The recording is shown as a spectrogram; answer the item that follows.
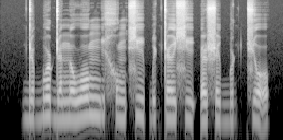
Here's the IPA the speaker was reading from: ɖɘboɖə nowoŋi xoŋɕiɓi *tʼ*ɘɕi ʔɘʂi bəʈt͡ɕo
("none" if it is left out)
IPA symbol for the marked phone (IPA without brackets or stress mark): ʈ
